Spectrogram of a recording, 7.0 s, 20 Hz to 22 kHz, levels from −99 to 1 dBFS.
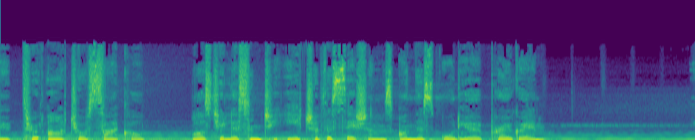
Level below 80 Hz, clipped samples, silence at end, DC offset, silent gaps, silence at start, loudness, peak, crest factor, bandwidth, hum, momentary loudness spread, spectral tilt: -46 dBFS; under 0.1%; 0 s; under 0.1%; none; 0 s; -15 LUFS; 0 dBFS; 16 dB; 15.5 kHz; none; 20 LU; -5 dB/octave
